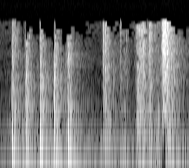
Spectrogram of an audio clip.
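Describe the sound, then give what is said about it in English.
Knocking on a dressing room door: a quick run of five sharp raps, then a few heavier, broader knocks after a short pause, with no voices. “one night I was in my dressing room, changing off the performance, when there came a knock at my door.”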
